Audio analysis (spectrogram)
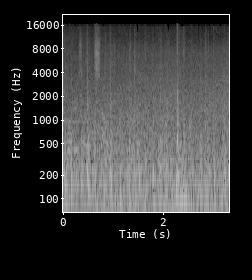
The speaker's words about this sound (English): I couldn't watch the storm that's tearing everything apart.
